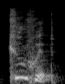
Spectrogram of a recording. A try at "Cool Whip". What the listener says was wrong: Cool Whip. You're saying it weird. Why are you putting so much emphasis on the H? Say whip.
